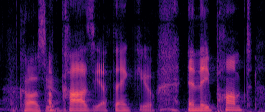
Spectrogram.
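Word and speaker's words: Abkhazia: in Georgia they put and they took an interine conflict that was in South Oessa and um I can't pronounce oh abcasia abcazia thank you and they pumped money into them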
